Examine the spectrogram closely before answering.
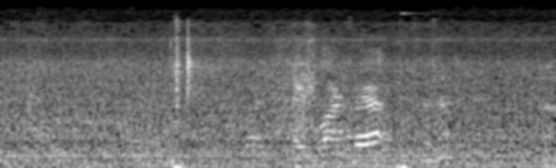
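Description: Footsteps thud on a boat's fibreglass deck.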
